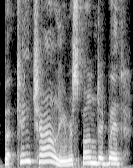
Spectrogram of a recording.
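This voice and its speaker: A woman's voice: high voice, lively intonation, a little slow, a little mellow. A woman playing a small, witty court jester in a radio play, speaking in a wry, mock-courtly way. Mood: wry, amused.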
